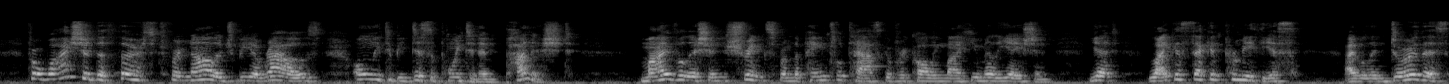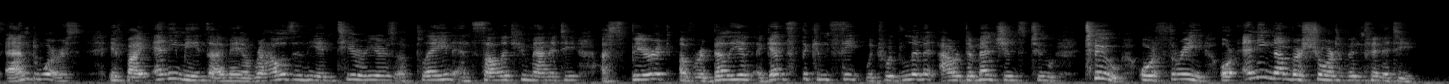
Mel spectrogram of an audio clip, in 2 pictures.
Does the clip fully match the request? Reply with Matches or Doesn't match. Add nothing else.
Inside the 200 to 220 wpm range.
Doesn't match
